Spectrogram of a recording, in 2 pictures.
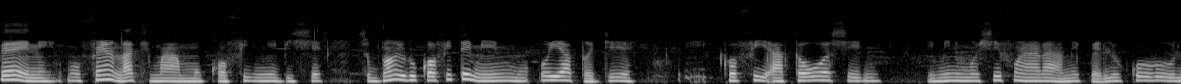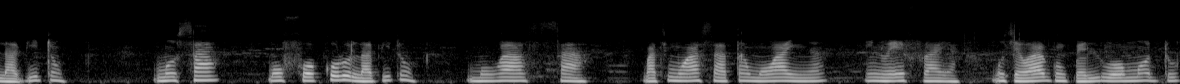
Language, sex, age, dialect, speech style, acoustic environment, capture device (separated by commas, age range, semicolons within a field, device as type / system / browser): Yoruba, female, 35-44, Nigeria - Lagos Yoruba, happy, nature, mobile / Linux / Chrome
